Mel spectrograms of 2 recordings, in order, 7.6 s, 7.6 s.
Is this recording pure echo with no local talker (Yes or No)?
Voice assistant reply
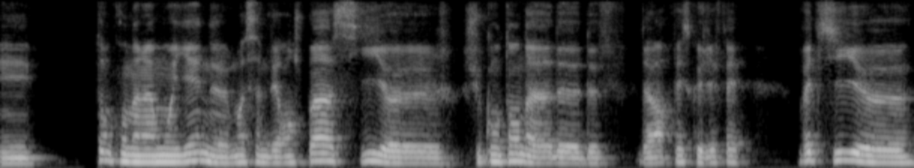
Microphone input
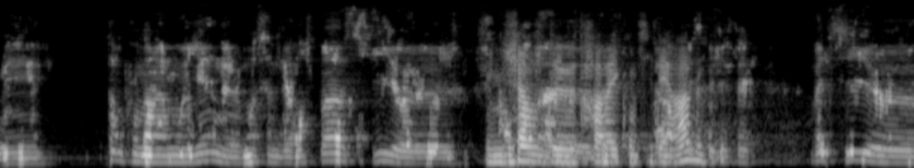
No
